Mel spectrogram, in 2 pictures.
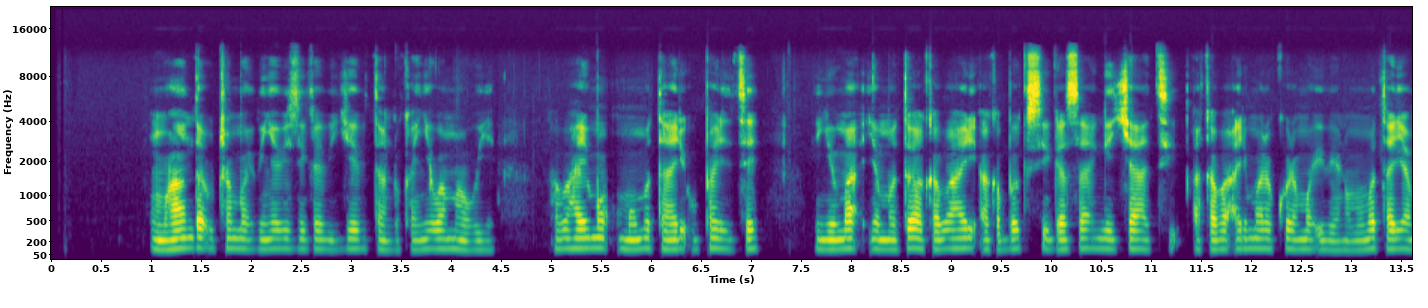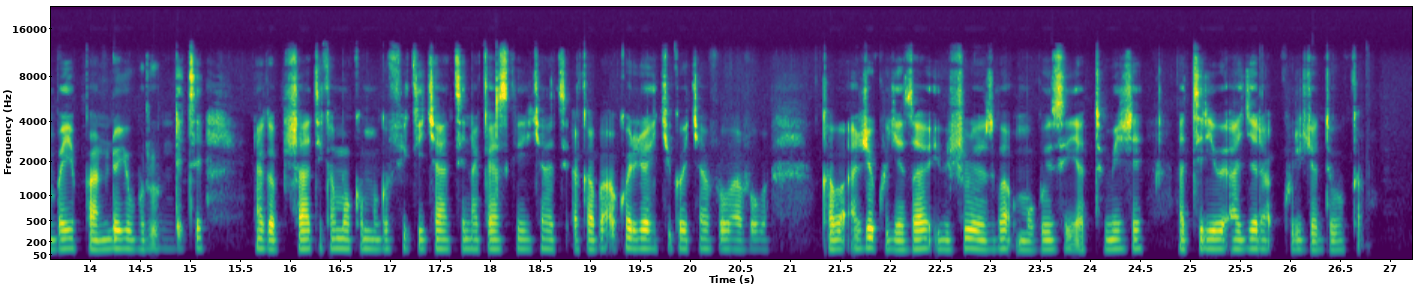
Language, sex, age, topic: Kinyarwanda, female, 18-24, finance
